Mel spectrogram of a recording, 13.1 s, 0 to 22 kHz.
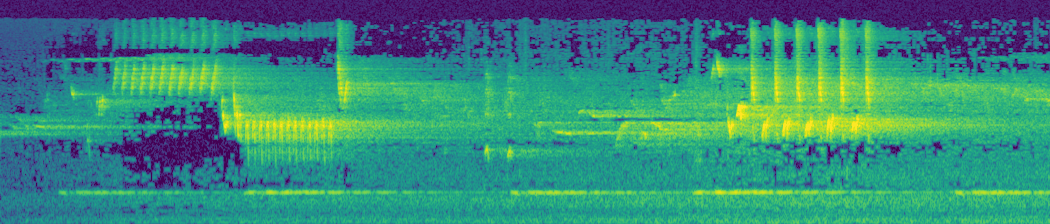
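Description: Songbirds singing, with fast trills of rapidly repeated notes and short whistles, loudest about 3 s in and again between about 9 and 11 s. Under them a faint steady tone is held throughout.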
